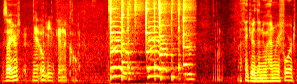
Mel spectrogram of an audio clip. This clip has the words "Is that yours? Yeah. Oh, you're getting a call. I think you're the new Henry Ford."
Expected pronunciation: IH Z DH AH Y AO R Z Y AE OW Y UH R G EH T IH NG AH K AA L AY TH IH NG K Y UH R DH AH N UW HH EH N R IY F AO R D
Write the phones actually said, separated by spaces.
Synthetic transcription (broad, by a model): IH Z DH AH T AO R Y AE OW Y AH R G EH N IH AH K AA L AY TH IH NG K Y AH R DH AH N UW HH EH N R IY F AO R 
